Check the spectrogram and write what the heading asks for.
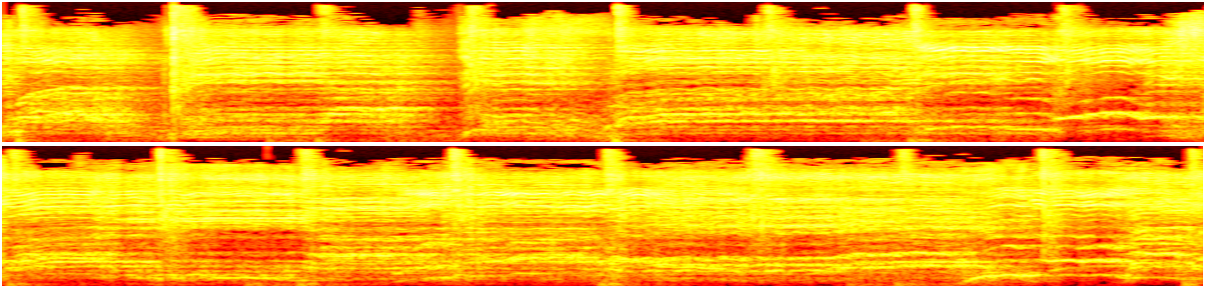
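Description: A group of voices singing a gospel praise song together, with sharp claps keeping time about twice a second.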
